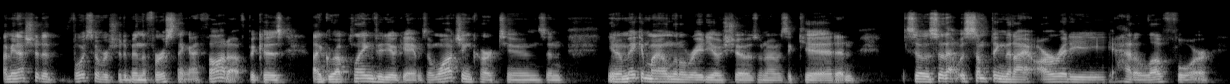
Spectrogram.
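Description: A man, a guest voice actor, chatting in a podcast interview in a relaxed, hesitant way with many fillers. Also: on the low side, brisk, creaky. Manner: relaxed, hesitant, lots of "you know" and "uh".

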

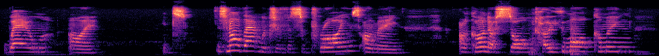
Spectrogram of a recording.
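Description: A woman's voice: a little high, distant mic. A woman voicing a contestant who puts on a British accent and stammers through her answer. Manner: halting, stammering. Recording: dull lo-fi recording.

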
